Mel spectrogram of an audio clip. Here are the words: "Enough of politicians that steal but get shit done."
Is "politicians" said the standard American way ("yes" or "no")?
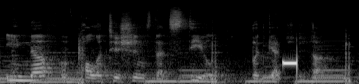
yes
